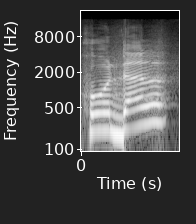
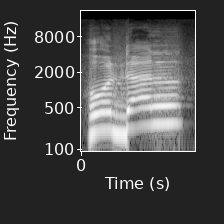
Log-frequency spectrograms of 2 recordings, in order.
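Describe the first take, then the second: The two takes are said the same way.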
